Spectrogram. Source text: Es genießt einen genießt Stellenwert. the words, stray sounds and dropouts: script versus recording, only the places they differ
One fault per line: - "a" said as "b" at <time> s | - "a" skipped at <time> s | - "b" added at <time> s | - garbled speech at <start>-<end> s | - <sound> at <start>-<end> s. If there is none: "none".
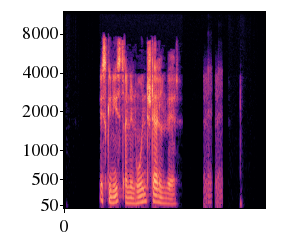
- "genießt" said as "hohen" at 1.5 s
- laugh at 2.8-3.2 s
